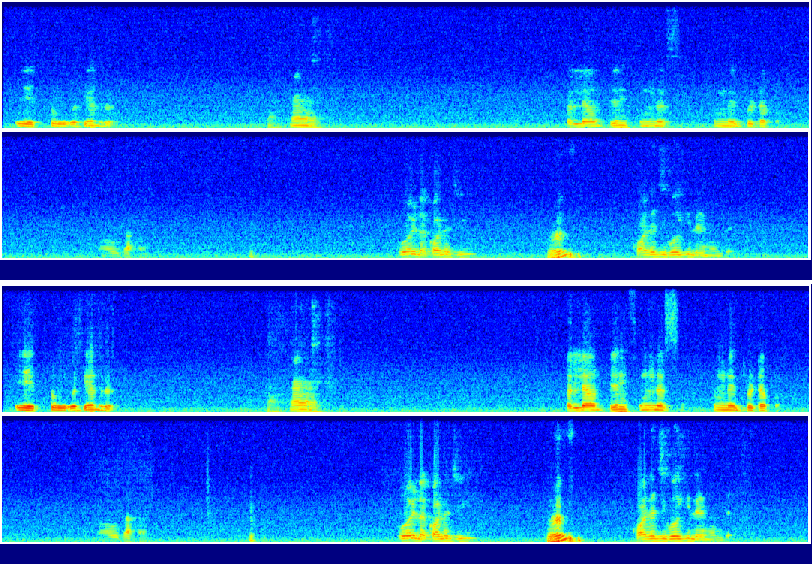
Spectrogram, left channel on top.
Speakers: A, on the right (about 75°); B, on the right (about 45°).
A: ಎತ್ತು ಹೋಗೆಂದ್ರ.
B: ಹ್ಮ್
A: ಅಲ್ಲ ಅವನ ತಿಂದ ಸುಮ್ನೆ ಸುಮ್ಮನೆ ಇದ್ದ ಬಿಟಪ್ಪ.
B: ಹೌದಾ
A: ಹ
B: ಹೋಗಿದ್ಯಾ ಕಾಲೇಜಿ
A: ಹಾ
B: ಕಾಲೇಜಿಗೆ ಹೋಗಿಲ್ಲೇನಂತೆ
